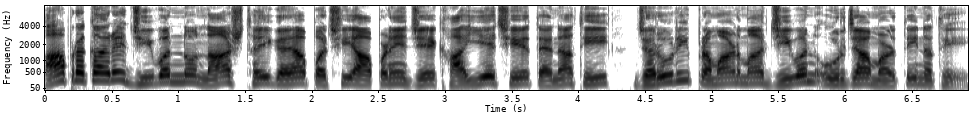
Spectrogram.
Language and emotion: Gujarati, neutral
